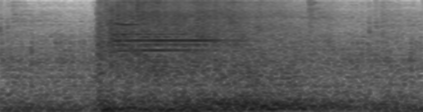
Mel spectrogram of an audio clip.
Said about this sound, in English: Then another loud clang as a second shell ricocheted off the back of the tank.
